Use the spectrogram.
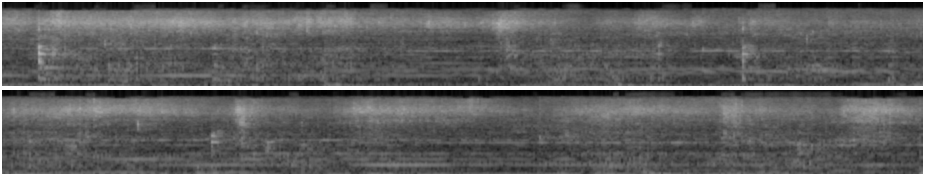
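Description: Black pepper and garam masala being stirred into aloo gobi gosht, a Pakistani potato, cauliflower and meat curry, frying in oil; a steady close sizzle runs throughout with scraping stir strokes and faint tonal hum beneath.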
